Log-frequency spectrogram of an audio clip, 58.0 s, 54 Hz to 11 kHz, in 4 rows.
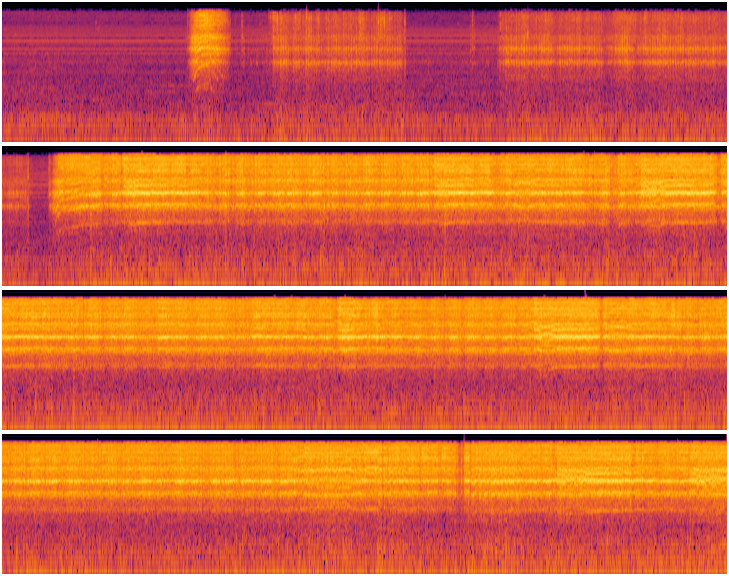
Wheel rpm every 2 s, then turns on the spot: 0, 10, 20, 20, 0, 10, 20, 30, 160, 160, 160, 160, 160, 160, 160, 160, 160, 160, 160, 160, 160, 160, 160, 160, 160, 160, 160, 160, 160.
4-8 10-14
